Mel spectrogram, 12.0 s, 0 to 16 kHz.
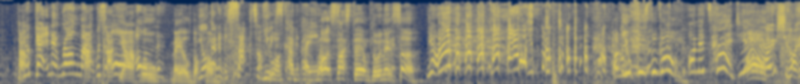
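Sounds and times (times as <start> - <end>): women laughing hard: 6.6 - 10.1.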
